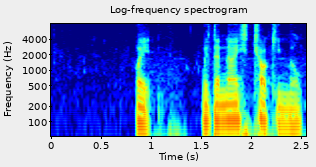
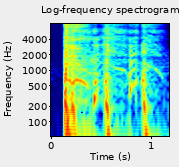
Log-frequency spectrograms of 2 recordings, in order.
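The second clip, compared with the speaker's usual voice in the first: high squeaky cough; 5 dB louder than usual. Real, not acted. Loud high cough alone.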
